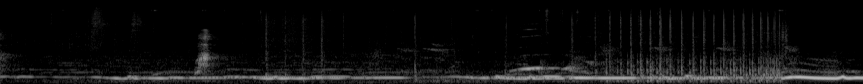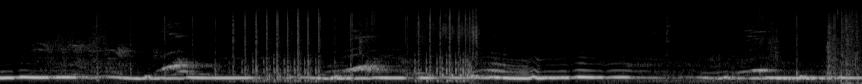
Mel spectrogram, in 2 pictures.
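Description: Male greater prairie chicken booming in courtship display: a low, hollow moan repeated in wavering phrases, with higher whooping calls over it. Twice it breaks into a long burst of rapid pattering from its stamping feet.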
